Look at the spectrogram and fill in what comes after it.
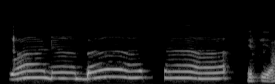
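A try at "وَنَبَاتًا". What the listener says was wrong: Wa nabata. Kurang turun. Wa nabata.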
